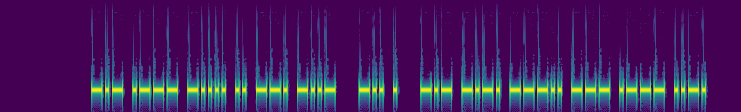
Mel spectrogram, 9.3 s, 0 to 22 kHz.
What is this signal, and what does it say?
Morse code, heard as a keyed tone, about 28 wpm, 700 Hz. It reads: KJ6IGX DE KC8OJF
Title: USA Callsign DE Callsign - 6 Characters - 28wpm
